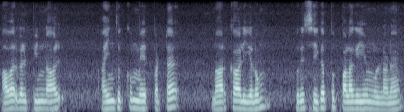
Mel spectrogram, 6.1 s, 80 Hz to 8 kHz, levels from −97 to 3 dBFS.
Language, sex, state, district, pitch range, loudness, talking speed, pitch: Tamil, male, Tamil Nadu, Nilgiris, 140-150 Hz, -18 LUFS, 90 wpm, 145 Hz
